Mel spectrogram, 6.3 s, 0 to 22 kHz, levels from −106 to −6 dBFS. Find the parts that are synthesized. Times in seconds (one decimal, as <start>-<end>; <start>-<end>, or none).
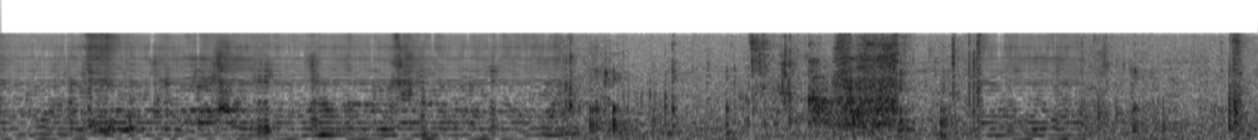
0.0-2.8; 4.9-5.4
